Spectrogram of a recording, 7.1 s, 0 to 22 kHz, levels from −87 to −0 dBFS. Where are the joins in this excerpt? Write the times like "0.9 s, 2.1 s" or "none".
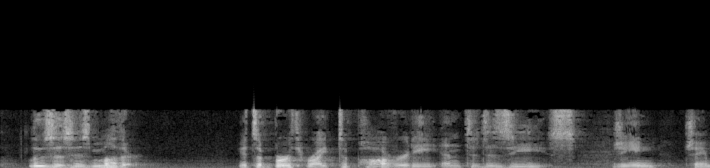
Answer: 6.1 s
